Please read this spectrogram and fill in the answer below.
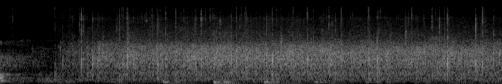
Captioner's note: audience applauding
